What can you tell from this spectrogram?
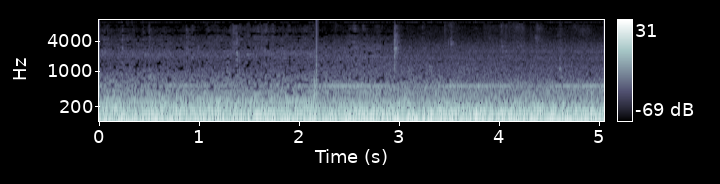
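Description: Steady low rumble of a moving passenger train, heard from inside the carriage, with a faint steady hum above it.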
